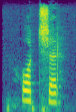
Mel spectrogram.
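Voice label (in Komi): "отшӧр", Komi, female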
